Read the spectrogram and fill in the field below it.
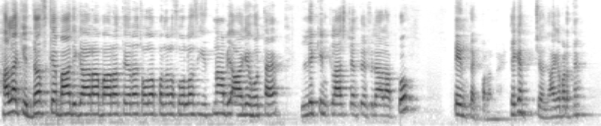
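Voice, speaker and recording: A man's voice: sits high, steady tone, brisk. Hindi-speaking man teaching chemistry. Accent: Bihari Hindi. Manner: explains step by step, asks the class questions. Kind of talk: whiteboard chemistry lesson.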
